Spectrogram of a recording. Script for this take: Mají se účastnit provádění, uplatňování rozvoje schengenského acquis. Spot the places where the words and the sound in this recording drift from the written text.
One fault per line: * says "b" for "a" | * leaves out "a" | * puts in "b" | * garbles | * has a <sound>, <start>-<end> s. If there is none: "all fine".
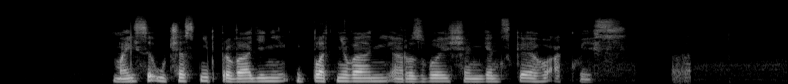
* puts in "a"
* has a laugh, 6.7-6.9 s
